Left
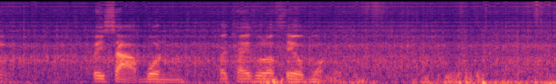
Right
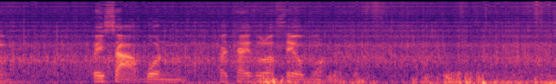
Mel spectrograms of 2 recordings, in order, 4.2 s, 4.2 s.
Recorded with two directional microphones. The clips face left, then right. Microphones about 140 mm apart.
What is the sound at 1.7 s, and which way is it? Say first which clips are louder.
Speech: left 4 dB; 35° left (ahead or behind).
